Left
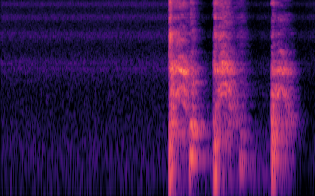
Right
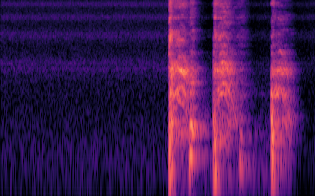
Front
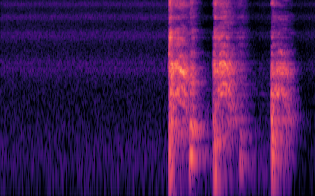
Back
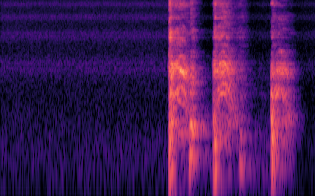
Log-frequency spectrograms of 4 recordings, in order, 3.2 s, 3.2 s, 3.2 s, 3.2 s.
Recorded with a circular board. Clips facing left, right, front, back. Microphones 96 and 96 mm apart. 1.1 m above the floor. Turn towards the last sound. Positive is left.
turn(degrees=-110)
